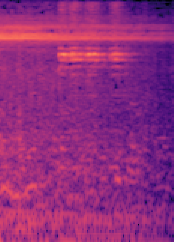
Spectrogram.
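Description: Crickets chirring: a steady high-pitched trill, with a second, slightly lower trill joining about a second in. The sound fades toward the end.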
